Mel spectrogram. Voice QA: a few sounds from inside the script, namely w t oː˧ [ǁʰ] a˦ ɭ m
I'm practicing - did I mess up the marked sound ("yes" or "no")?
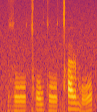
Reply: yes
